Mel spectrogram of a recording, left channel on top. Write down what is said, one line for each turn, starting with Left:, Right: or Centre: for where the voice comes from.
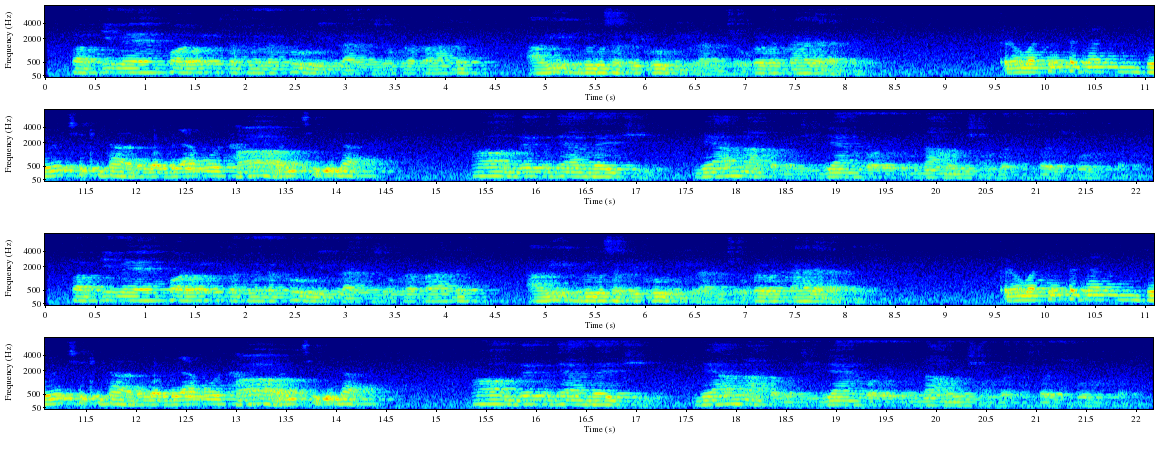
Right: सब्जीमे परवलके सब्जी हमरा खूब नीक लागै छै ओकरा बाद आरी एक दूगो सब्जी खूब नीक लागै छै ओकरा बाद कहाँ जादा खाइ छियै
Left: रौआ पेट पर ध्यान देबे छी कीध रह बय म
Right: हँ
Left: कर छल कि न
Right: हँ देह परे ध्यान दै छी व्यायाम न करै छी व्यायाम करैके नहि होइ छै हमरा से सोच बोलू तऽ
